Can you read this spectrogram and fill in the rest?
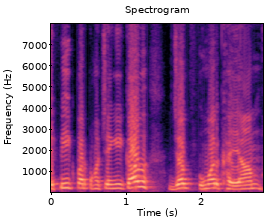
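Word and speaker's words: Omar Khayyam: का क्रेडिट जाता है उमर खयाम। तो उमर कह दें, या इनकी स्पेलिंग में OMAR भी आ जाता है, उमर खयाम।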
